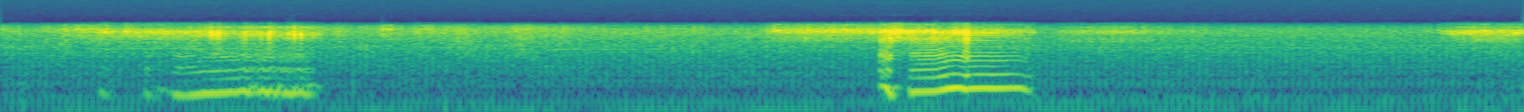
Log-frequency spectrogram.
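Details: Napping pet cat snoring: two short, rough snoring breaths over a steady background hum.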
